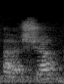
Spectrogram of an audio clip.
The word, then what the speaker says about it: Shuck: Shuck. – Spell it. – S-H-U-C-K.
